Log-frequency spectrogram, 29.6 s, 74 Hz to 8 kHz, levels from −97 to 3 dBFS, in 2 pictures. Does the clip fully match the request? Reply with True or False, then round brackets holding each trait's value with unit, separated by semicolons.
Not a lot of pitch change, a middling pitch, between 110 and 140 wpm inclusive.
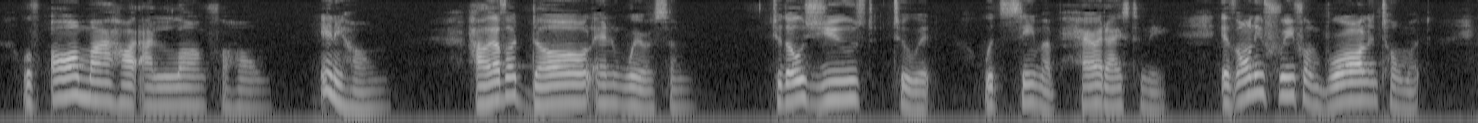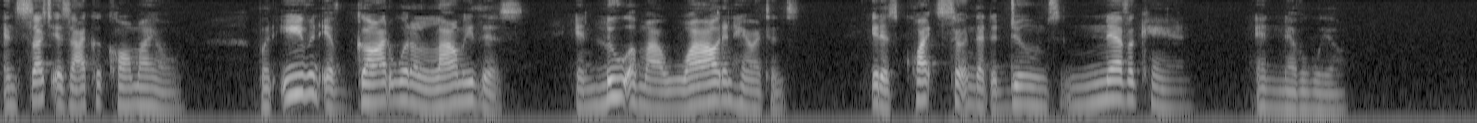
False (4.8 semitones; 150 Hz; 135 wpm)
